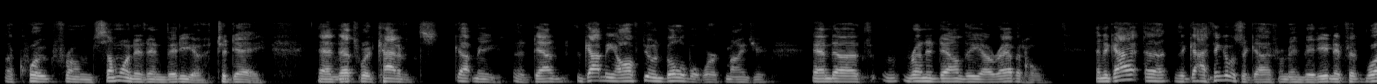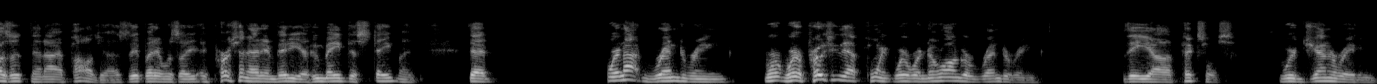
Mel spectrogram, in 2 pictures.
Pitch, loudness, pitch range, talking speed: 135 Hz, -27 LUFS, 120-150 Hz, 180 wpm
